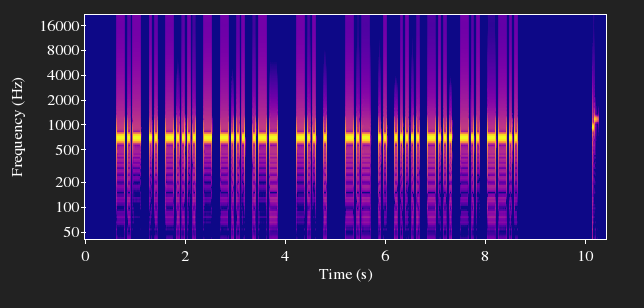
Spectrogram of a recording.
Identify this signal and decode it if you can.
Morse code, heard as a keyed tone, about 22 wpm, 700 Hz. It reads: KI6TBW DE KI5BDZ
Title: USA Callsign DE Callsign - 6 Characters - 22wpm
